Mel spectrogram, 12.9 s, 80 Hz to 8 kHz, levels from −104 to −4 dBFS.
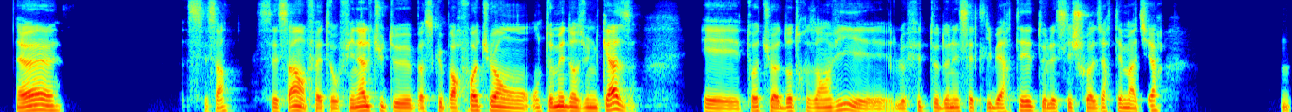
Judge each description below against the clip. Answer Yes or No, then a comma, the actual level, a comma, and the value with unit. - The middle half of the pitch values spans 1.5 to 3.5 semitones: Yes, narrow, 2.6 semitones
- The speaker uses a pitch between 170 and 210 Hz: No, low, 100 Hz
